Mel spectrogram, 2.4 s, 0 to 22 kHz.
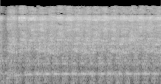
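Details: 2003 VW B5 TDI diesel stalled after driving through a deep puddle; cranking with glow plugs removed, steady starter churn with airy hissing from open glow plug holes as water is expelled: hydrolocked engine being cleared, damage possibly already done.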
